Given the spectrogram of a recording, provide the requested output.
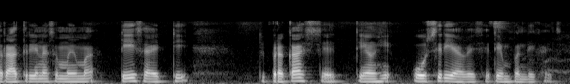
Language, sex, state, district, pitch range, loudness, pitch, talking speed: Gujarati, male, Gujarat, Valsad, 125-145 Hz, -18 LUFS, 135 Hz, 170 wpm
